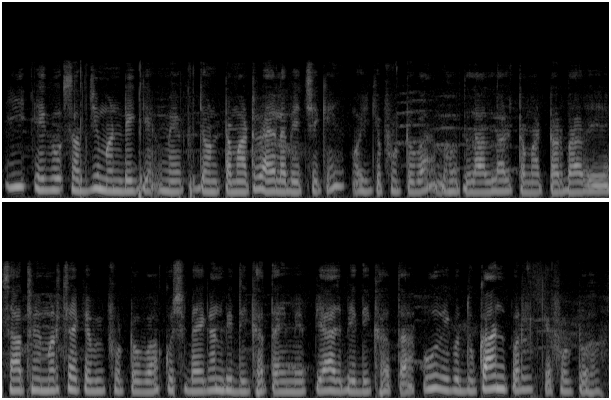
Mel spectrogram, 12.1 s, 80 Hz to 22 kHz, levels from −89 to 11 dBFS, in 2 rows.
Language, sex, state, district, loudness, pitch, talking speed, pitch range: Bhojpuri, male, Bihar, Gopalganj, -38 LUFS, 185 Hz, 230 wpm, 175-200 Hz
